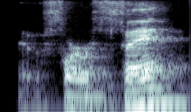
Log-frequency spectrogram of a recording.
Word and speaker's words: forfait: Isso aí é chamado de operação de forfeit, forfait, vamos dizer assim, a pronúncia, ou então risco sacado.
